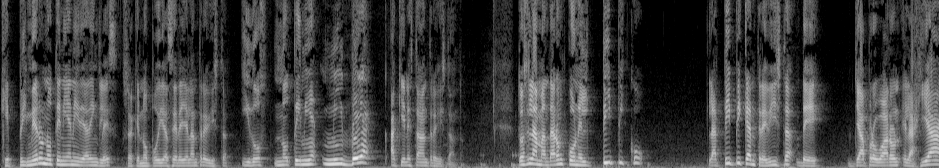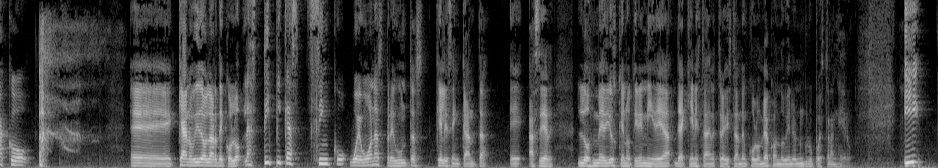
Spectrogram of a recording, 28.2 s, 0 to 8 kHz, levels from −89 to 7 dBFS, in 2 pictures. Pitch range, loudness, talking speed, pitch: 120-180 Hz, -17 LUFS, 165 wpm, 145 Hz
